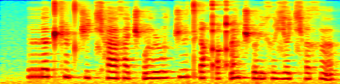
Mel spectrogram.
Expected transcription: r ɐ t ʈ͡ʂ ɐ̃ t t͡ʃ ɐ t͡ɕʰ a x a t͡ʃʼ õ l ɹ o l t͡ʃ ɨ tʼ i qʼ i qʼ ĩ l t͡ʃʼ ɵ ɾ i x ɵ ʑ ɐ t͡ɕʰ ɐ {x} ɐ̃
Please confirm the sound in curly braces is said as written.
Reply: yes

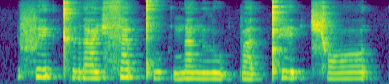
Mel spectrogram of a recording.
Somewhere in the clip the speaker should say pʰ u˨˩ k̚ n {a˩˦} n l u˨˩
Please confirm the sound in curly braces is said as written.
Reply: no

